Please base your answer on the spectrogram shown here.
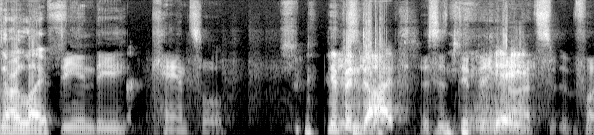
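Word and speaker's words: Dippin' Dots: life being the Kancil dippin dots this intimidates podcast now corporate planning first of all we're gonna say it right it's dippin dots now it's dippin dots yeah there's no G cuz I thought they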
